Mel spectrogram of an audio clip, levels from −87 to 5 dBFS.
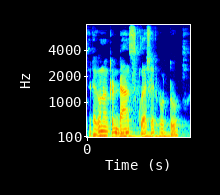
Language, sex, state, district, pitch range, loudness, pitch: Bengali, male, Tripura, West Tripura, 100-120 Hz, -19 LUFS, 105 Hz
